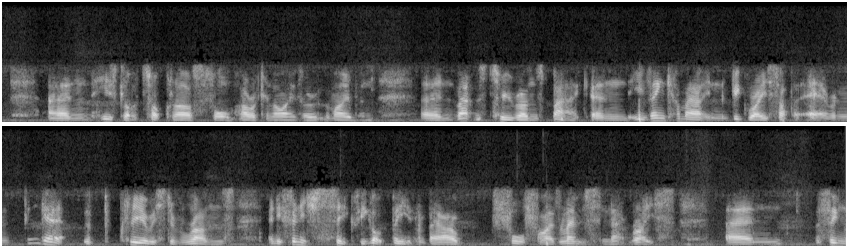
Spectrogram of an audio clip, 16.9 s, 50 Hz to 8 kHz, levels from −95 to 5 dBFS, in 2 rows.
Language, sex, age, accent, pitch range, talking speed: English, male, 30-49, British, 110-135 Hz, 190 wpm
